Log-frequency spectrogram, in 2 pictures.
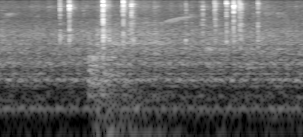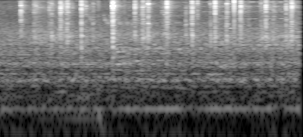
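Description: Light, irregular metallic clicks and taps of screws and the steel motor housing as screws are fitted by hand into a table fan motor's back cover, over a steady low hum.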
